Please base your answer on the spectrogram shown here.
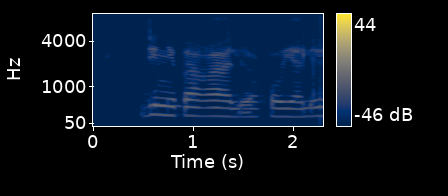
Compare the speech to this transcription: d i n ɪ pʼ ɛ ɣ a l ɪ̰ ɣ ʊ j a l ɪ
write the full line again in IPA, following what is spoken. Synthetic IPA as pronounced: d i n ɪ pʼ a ɣ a l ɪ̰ ɣ ʊ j a l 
